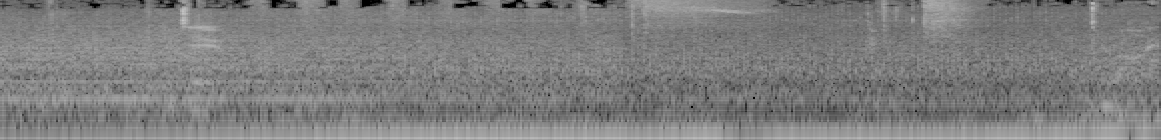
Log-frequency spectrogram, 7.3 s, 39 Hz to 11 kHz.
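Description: A lorry in Farming Simulator 22 rumbles steadily and loudly, with sharp hissing air-brake releases breaking through the engine drone near the middle and end.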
